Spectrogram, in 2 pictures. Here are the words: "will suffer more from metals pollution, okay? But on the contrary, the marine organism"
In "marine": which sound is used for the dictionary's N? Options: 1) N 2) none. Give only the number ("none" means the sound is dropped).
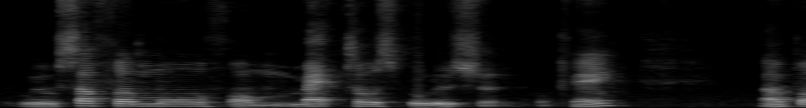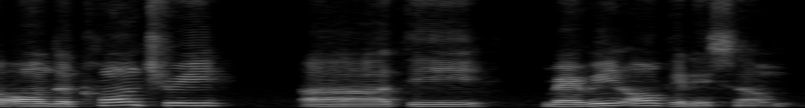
1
